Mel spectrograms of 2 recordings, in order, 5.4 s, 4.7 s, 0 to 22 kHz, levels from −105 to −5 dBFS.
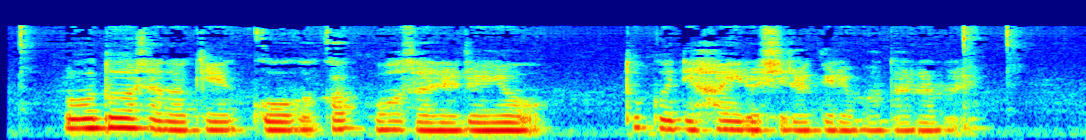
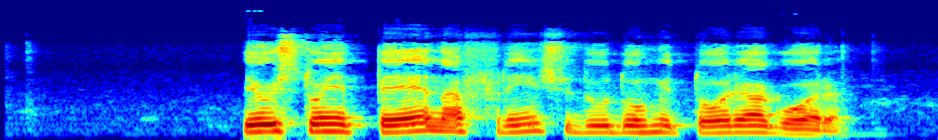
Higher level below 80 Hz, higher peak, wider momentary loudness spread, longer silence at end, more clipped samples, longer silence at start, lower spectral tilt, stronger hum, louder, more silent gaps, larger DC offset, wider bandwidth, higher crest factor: about the same, -60 dBFS vs -60 dBFS; second, -6 dBFS vs -2 dBFS; first, 15 LU vs 10 LU; second, 0.35 s vs 0.5 s; neither; second, 0.1 s vs 1.2 s; about the same, -6 dB/octave vs -6 dB/octave; neither; second, -22 LUFS vs -16 LUFS; neither; neither; first, 11.5 kHz vs 9.2 kHz; about the same, 16 dB vs 14 dB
